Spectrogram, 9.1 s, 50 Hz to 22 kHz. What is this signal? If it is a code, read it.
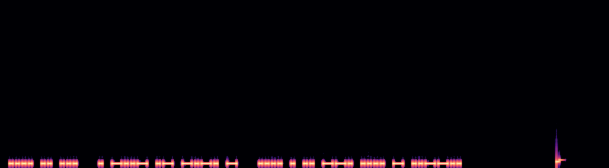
Morse code, heard as a keyed tone, about 25 wpm, 700 Hz. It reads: HIS EXACT HEIGHT?
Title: Sentences from Top 1600 Words 25wpm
